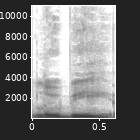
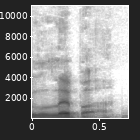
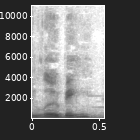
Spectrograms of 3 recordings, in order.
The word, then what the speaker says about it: Lubbe: you can call me lubby or or or honestly I'll respond to I've been called a lot of things so um liba is the technical pronunciation liba mhm wonderful uh I'm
